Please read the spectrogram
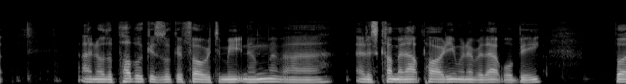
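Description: Speech with three short bursts of echo leak at 2.13–2.17 s, 4.2–4.27 s and 5.44–5.5 s. Each is a faint copy of the voice trailing about 0.42 s behind the original. The one at 4.2 s is the most audible, though still very low. The likely cause is a loudspeaker echo canceller letting residue through. On a spectrogram these show as weak repeats of earlier harmonic patterns, all below the 8 kHz ceiling.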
